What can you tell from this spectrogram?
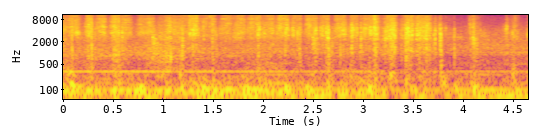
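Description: Sandpaper rubbed by hand over primer on a car body's edges, in quick, uneven scratching strokes, over a steady low hum.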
